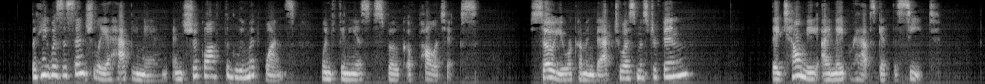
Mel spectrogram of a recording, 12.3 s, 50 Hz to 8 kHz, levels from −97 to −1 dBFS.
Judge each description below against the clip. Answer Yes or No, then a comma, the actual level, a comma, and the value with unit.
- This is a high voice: Yes, high, 210 Hz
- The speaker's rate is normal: Yes, average, 180 wpm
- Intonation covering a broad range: Yes, wide, 7.9 semitones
